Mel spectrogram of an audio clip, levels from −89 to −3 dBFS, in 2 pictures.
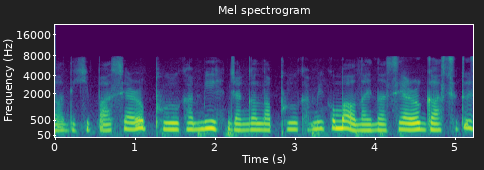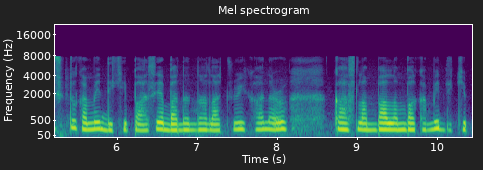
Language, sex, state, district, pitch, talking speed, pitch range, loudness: Nagamese, female, Nagaland, Kohima, 195 Hz, 195 wpm, 185-205 Hz, -18 LUFS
